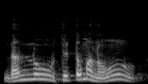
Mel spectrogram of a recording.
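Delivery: quiet, hurt voice of a man close to tears; teary complaint. Retold or imitated. Chiranjeevi on the phone to Murali, quietly teary. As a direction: retell his tearful plea softly. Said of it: "కన్నీళ్ళు పెట్టుకుని మాట్లాడుతుంటే".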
